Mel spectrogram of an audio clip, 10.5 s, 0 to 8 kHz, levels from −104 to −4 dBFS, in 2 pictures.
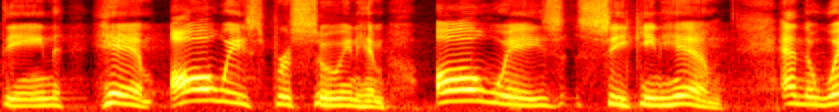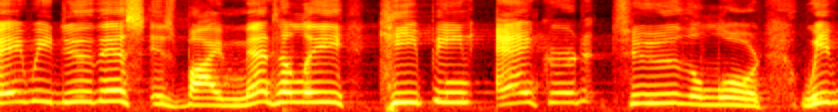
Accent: American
